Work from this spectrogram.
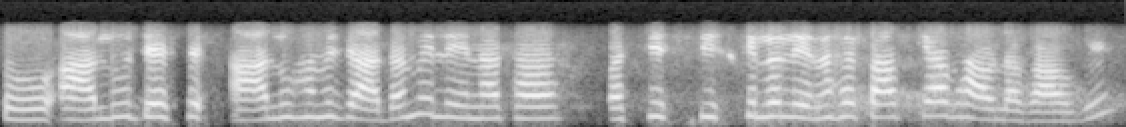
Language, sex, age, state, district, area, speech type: Hindi, female, 30-45, Madhya Pradesh, Seoni, urban, conversation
